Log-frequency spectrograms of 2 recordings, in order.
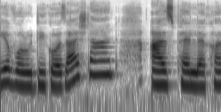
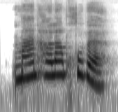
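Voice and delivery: startled protest; 7 semitones higher than usual. A narrator's reading. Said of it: "هری از جایش پرید و گفت".

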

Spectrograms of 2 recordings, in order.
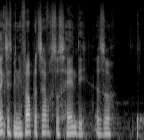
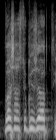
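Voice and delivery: mock angry father; 8 semitones higher than usual. Father again, higher.

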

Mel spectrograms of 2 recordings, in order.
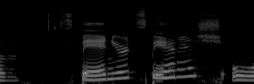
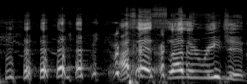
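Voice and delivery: laughing; 7 semitones higher, 14 dB louder, much slower than usual. Real, not acted. Laughing, correcting a friend.

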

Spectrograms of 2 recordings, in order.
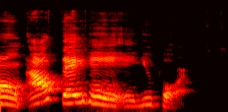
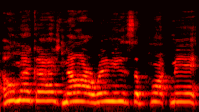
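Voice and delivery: higher, softer pleading; mock complaint, pitched up; complaining client; 3 semitones higher, 6 dB quieter than usual. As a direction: imitate a client pleading for an appointment. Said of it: "she kept complaining".

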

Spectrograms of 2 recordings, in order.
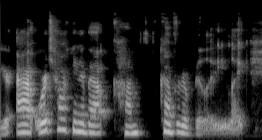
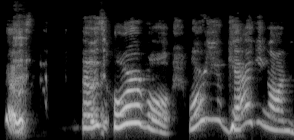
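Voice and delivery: excited; 9 semitones higher, 4 dB louder than usual. Real, not acted. Laughing disbelief at friend.

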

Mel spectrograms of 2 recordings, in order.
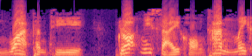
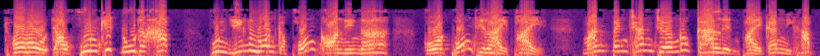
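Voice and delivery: angry; 7 semitones higher than usual. A narrator's reading. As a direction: complain hotly as the irritated lord. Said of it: "พูดขึ้นอย่างโมโห". (พูดอย่างโมโหเล็กน้อย)

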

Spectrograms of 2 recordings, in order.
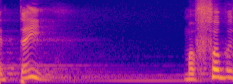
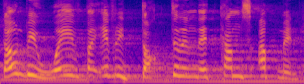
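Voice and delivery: higher, louder, driving sermon cadence; fiery pulpit exhortation; preaching at full force; 6 semitones higher, 5 dB louder than usual. Acted. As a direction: exhort the church, building each line.

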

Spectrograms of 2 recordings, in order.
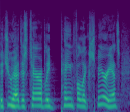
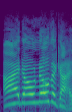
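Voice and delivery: louder, higher and slow, a gruff denial; angry denial; 7 semitones higher, 7 dB louder than usual. Retold or imitated. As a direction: snap it at the woman, mock angry. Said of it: "he cusses at this woman".

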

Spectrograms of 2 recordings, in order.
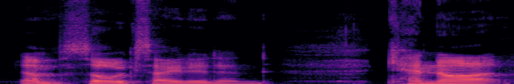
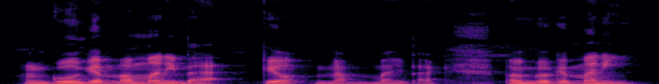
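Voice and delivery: ordinary delivery

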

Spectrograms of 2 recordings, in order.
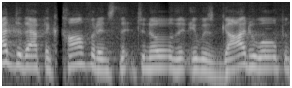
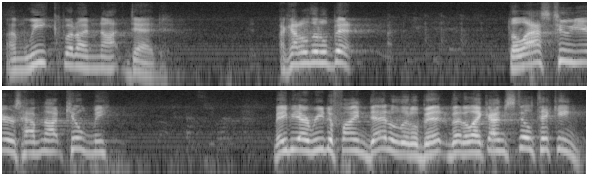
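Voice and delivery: stubborn survivor; 3 semitones higher, 6 dB louder than usual. Retold or imitated. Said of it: "Some of you going".

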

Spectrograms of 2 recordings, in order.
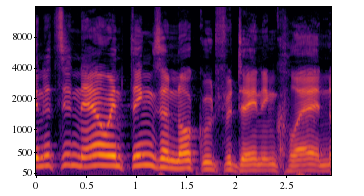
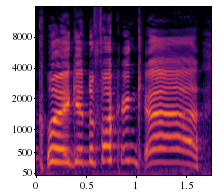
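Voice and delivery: high, strained acted shout; urgent yell; 10 semitones higher than usual. Dean to Claire mid-fight, high urgent yell. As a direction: cry out a desperate order.

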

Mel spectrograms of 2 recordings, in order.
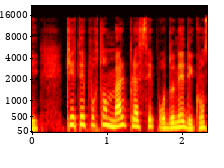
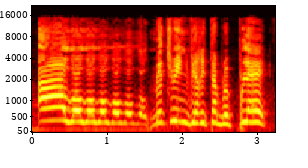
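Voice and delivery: high, loud yelps of pain, then a scolding cry; 13 semitones higher, 6 dB louder than usual. A narrator's reading. Nemrod, hit by the door, cries out at the pelé. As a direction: yelp after a door in the face. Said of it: "cria Nemrod au pelé".

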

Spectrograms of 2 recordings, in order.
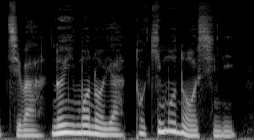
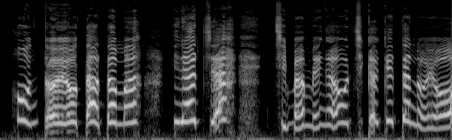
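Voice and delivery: put-on much higher, panting toddler calling; little boy urging his mother to come see the swallow, breathless; breathless lisping child; faster than usual. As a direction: tug at mother, out of breath and eager. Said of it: "せいせい息を切らして言った".

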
